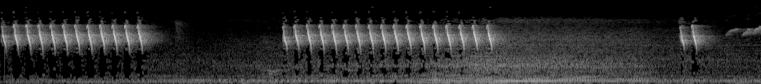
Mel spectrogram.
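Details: Ngebren ciblek kristal song from a bar-winged prinia, used to tutor magpie-robins: two quick buzzy trills of many evenly spaced notes, low rumbling noise in between, then a brief start of another burst.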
